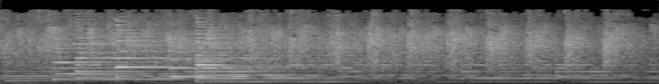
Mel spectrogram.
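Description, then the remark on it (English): An audience gives the Lord a hand clap of praise at the end of a prayer, a dense, continuous wash of applause layered over sustained organ-like chords that change pitch around two seconds in. “In Jesus' name, give the Lord a hand clap of praise.”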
